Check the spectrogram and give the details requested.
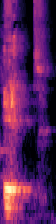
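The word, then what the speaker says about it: עת: By the way, time in Hebrew is ayin tav. Y el tiempo en hebreo es Ayin Tav. Ayin tav. Ayin Tav. It's pronounced et.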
